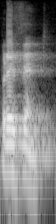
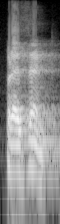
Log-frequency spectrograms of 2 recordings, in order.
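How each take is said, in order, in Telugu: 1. ఒత్తి రెండో అక్షరం మీద ఉంది. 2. ఒత్తి మొదటి అక్షరం మీద ఉంది. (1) "టు ప్రెజెంట్ అది verb" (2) "it's like a gift"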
